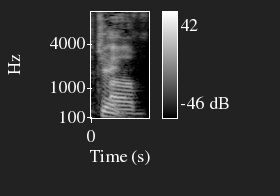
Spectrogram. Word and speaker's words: Saoirse: I'm telling you, like, I've heard her pronounce her name, and she pronounces it Saoirse. Like, it's Jane. – No, it's Jane.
